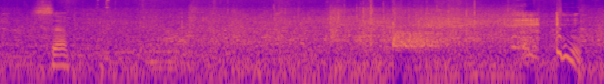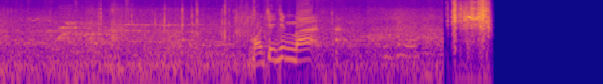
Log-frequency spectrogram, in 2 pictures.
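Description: Men and women chatter at a distance outdoors.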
